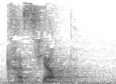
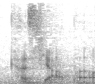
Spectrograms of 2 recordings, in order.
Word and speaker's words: Kasyapa: This the reason why when Kakusandha was Lord, and when Konagamana was the Lord, and when Kasyapa was Lord was the Lord, we learned at one point that Kasyapa was the proper pronunciation, uh, uh, Kasyapa, I'll say, uh, was the Lord, the Brahma life lasted long, end quote.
